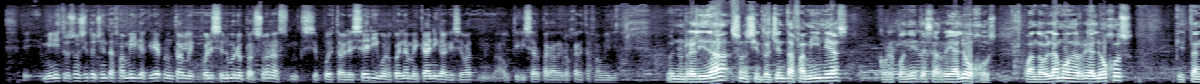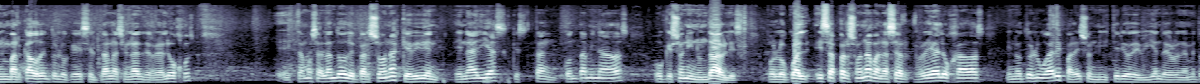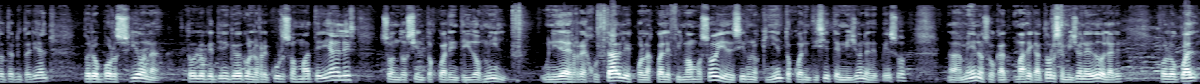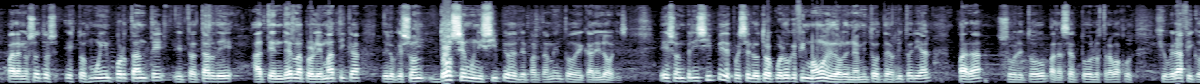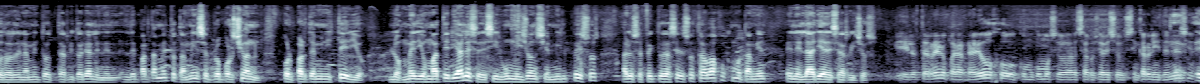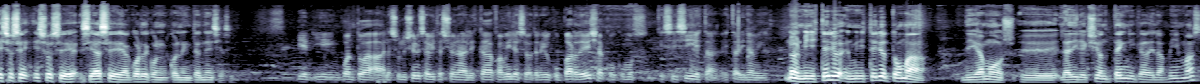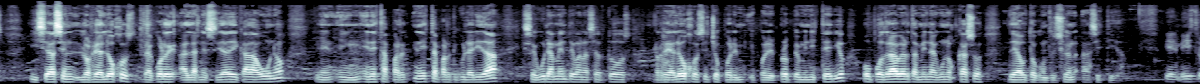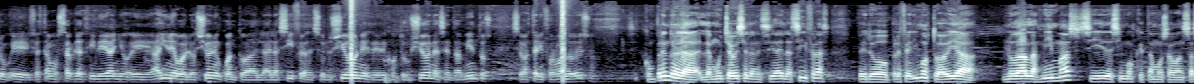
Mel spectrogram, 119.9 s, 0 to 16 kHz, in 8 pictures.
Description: Declaraciones del ministro de Vivienda y Ordenamiento Territorial, Raúl Lozano
Declaraciones del ministro de Vivienda y Ordenamiento Territorial, Raúl Lozano 20/11/2023 Compartir Facebook X Copiar enlace WhatsApp LinkedIn Tras la firma de la modificación de un acuerdo con la Intendencia de Canelones para realojar a 180 familias que vivían en asentamientos, el ministro de Vivienda y Ordenamiento Territorial, Raúl Lozano, realizó declaraciones a la prensa.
